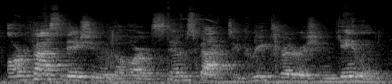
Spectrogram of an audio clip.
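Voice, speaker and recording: A man delivers a scripted stage recitation in a somewhat high voice. He sounds distant, in a strongly echoing room. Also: normal speed. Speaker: readers theatre performer. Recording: echoey room recorded from far off, faint noise.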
